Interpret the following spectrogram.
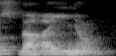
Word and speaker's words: Sbaraglino: appellent donc le barino c'est écrit comme ça la prononciation ce serait plutôt sparaino on l'a déjà vu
